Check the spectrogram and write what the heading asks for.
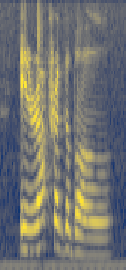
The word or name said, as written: irrefragable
